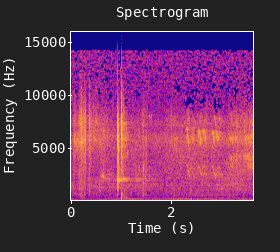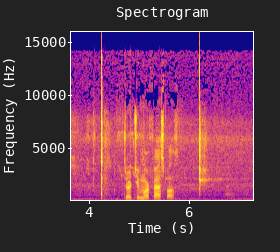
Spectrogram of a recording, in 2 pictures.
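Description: A baseball smacks into a leather glove with a sharp pop.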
